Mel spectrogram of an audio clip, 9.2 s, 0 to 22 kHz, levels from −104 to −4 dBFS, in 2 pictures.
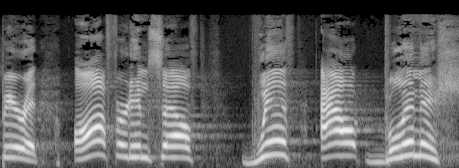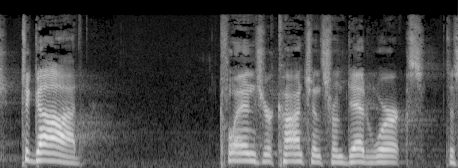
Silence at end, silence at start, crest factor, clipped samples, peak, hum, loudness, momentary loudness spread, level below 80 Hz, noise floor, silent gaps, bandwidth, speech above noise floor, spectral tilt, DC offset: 0 s; 0 s; 20 dB; under 0.1%; 0 dBFS; none; -19 LUFS; 13 LU; -66 dBFS; -67 dBFS; none; 15.5 kHz; 48 dB; -3.5 dB/octave; under 0.1%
